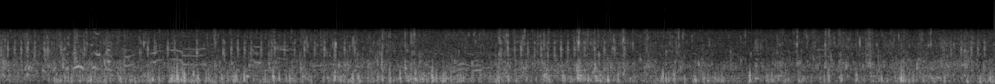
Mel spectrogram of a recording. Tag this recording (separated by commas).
Speech, Vehicle, canoe, Water vehicle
